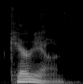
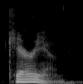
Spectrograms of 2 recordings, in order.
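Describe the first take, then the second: The two takes are said the same way.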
